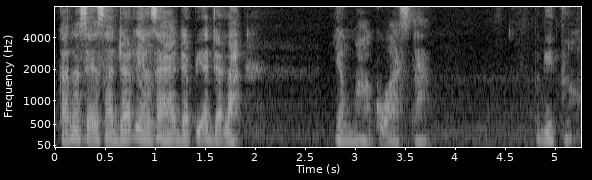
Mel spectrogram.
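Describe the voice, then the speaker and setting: A woman in her fifties, a grandmother, speaking in Indonesian, tells of losing her sons, halting and pausing as she recounts. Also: low-pitched, steady tone, mellow, a little hiss or hum. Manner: halting, with pauses and restarts. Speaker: guest. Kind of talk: emotional personal testimony.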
